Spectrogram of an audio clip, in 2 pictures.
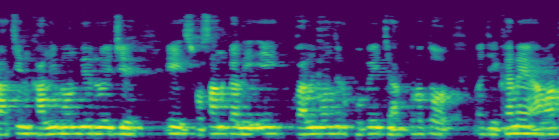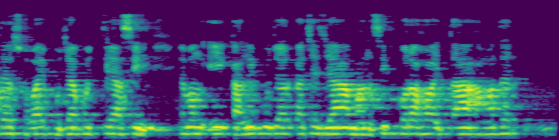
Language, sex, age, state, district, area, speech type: Bengali, male, 60+, West Bengal, Purulia, rural, spontaneous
